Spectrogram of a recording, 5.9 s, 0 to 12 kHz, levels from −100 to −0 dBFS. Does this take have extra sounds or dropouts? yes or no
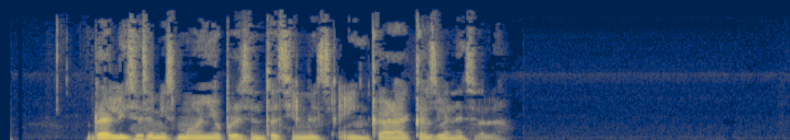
no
